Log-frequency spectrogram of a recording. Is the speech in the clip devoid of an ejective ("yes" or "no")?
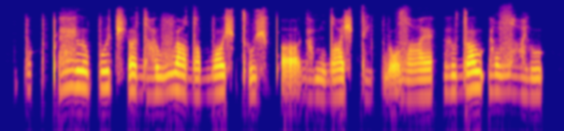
no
